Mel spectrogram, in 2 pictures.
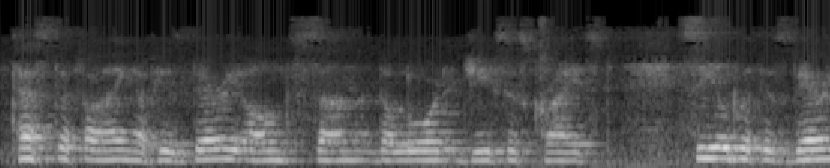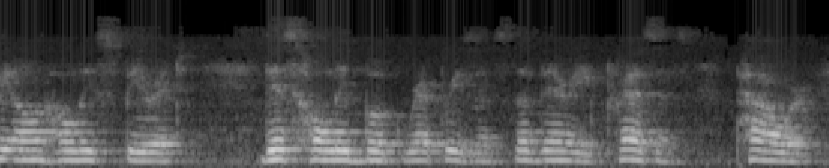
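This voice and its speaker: A man preaching a devotional sermon with a raised, fairly high voice, stressing each word as he piles up lists of phrases. He speaks slowly and deliberately. The recording is muffled and lo-fi and carries a roomy echo. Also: a little hiss or hum. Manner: emphatic, deliberate listing of phrases. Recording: echoey, dull lo-fi recording.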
